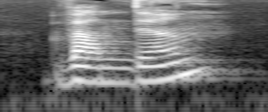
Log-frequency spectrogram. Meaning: 1. to hike, to go trekking 2. to wander, to migrate, to move spontaneously, to end up (somewhere)
- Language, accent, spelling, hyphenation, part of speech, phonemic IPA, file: German, Austria, wandern, wan‧dern, verb, /ˈvandɐn/, De-at-wandern.ogg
